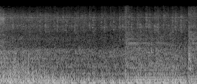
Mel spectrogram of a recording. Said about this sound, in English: That's the sound of a day starting out right. I hear it every time my new Toro Z Master 4000 zero turn starts up.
